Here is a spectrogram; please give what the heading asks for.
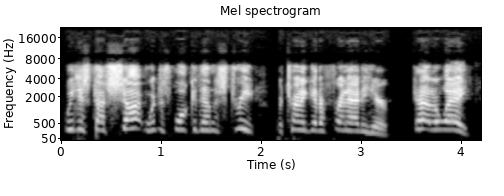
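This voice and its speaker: A man acting as a frantic, indignant man, loudly and urgently confronting a guard in a tabletop game. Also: extremely high pitch, fast talker, no room sound, highs cut off, voice pushed up, heavily acted. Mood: frantic outrage.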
